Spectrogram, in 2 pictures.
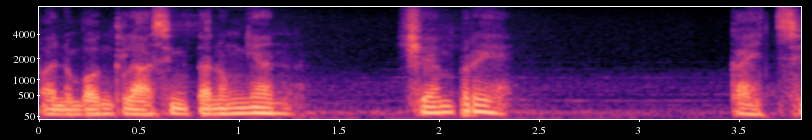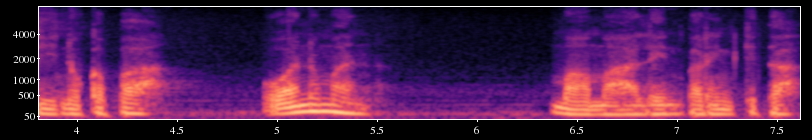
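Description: A man speaks at a moderate pace in a very deep, low pitch with ordinary pitch variation and a dark, mellow tone that is somewhat breathy. He leaves long, frequent pauses, and the sound is dry and close with no echo. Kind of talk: ghost story telling.

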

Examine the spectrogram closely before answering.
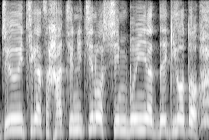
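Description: Amid noticeable background noise, a man talks at an extremely high pitch. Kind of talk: casual news-recap talk to camera.

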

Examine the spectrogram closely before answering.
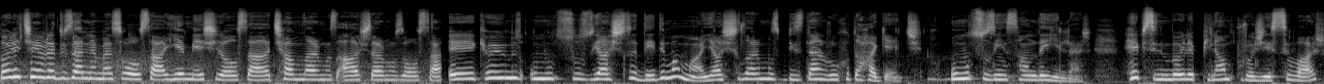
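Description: The pace is moderate. There are hardly any pauses. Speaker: local resident. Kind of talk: street interview. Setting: outdoors.

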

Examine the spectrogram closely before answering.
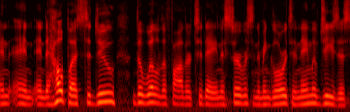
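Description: The man's intonation is fairly even as he talks at a very fast pace. The sound is dry, with no echo. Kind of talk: sermon-style address and prayer. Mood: warm, encouraging, then prayerful. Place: church. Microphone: handheld.

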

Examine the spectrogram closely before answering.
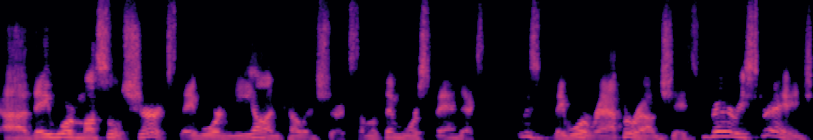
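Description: Over a quiet background, a man with an American accent and a high pitch speaks at a fairly slow pace in a bright, sharp tone, with lively intonation and hardly any pauses. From Pittsburgh area, Pennsylvania; Pennsylvania. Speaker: journalist and historian; journalist. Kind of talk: casual interview chat; interview answer. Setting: at home, evening. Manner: hesitant, many fillers. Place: home room. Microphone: webcam.

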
